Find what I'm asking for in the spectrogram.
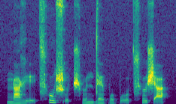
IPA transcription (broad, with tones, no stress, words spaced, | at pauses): ŋa˩ɣḛ˩t͡sʰo˥ ɕo̰˥t͡ʃʰɵ˩ndɛ˩po˩ po̰˩t͡sʰɵ˥ʃa̰˥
